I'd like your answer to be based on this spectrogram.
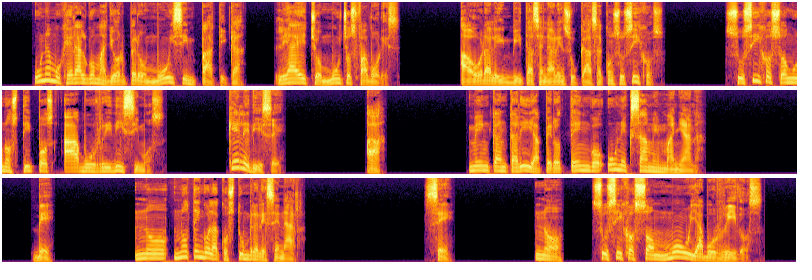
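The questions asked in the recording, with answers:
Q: ¿Qué le dice?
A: A: Me encantaría, pero tengo un examen mañana.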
